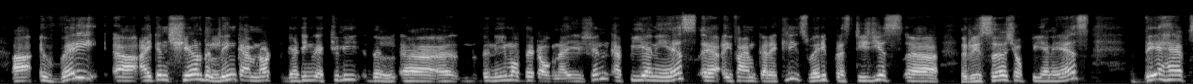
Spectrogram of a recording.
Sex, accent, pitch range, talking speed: male, Indian, 175-230 Hz, 175 wpm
